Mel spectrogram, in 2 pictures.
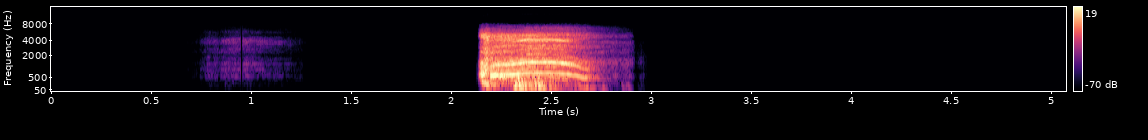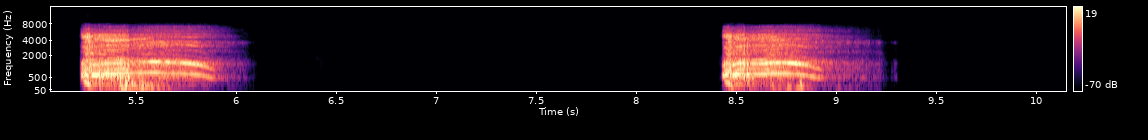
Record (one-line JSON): {"three_cough_length": "10.2 s", "three_cough_amplitude": 28239, "three_cough_signal_mean_std_ratio": 0.33, "survey_phase": "beta (2021-08-13 to 2022-03-07)", "age": "18-44", "gender": "Male", "wearing_mask": "No", "symptom_shortness_of_breath": true, "symptom_fatigue": true, "symptom_change_to_sense_of_smell_or_taste": true, "symptom_onset": "6 days", "smoker_status": "Ex-smoker", "respiratory_condition_asthma": false, "respiratory_condition_other": false, "recruitment_source": "Test and Trace", "submission_delay": "2 days", "covid_test_result": "Positive", "covid_test_method": "RT-qPCR", "covid_ct_value": 21.8, "covid_ct_gene": "ORF1ab gene", "covid_ct_mean": 22.0, "covid_viral_load": "60000 copies/ml", "covid_viral_load_category": "Low viral load (10K-1M copies/ml)"}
